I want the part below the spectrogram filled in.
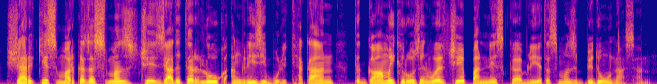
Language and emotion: Kashmiri, neutral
